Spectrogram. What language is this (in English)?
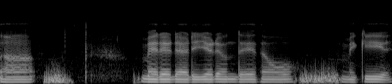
Dogri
